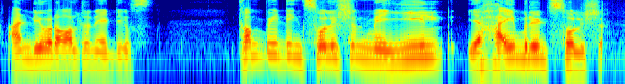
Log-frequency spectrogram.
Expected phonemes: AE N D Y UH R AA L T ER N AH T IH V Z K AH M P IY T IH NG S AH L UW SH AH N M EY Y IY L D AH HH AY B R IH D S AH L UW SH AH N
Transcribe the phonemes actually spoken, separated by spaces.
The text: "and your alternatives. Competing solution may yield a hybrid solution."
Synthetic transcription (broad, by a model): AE N D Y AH R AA L T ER N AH T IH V S K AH M P IY T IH NG S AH L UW SH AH N M EY Y IY L D AH HH AY B R IH D S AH L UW SH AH N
